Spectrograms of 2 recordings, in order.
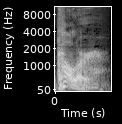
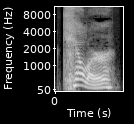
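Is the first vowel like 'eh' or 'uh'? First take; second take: uh; eh. First: The first vowel sounds like 'uh'. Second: The first vowel sounds like 'eh'.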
